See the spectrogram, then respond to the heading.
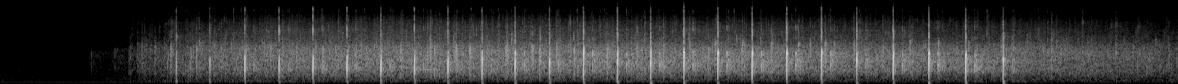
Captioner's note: applause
